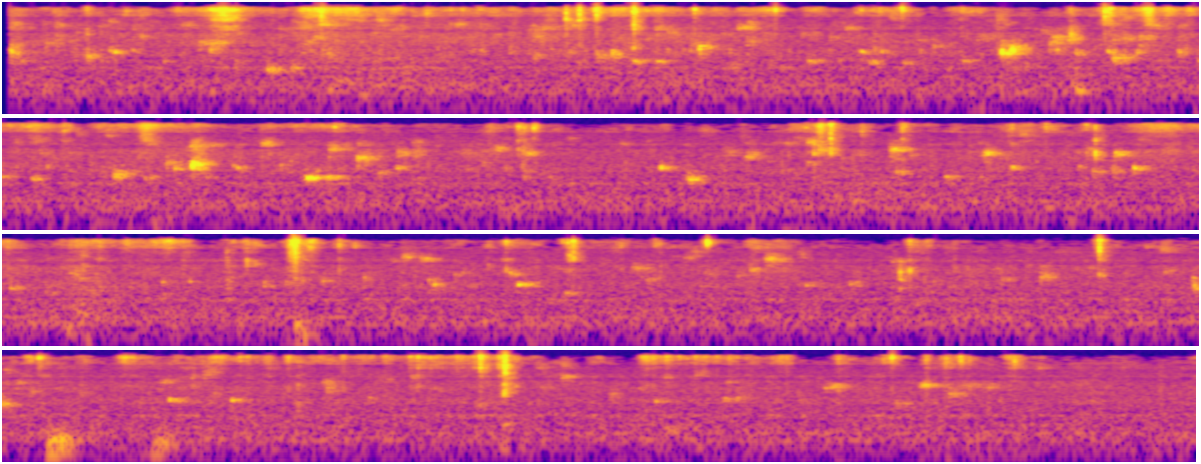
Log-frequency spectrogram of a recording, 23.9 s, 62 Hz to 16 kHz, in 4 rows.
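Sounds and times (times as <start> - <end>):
scissors snipping paper: 2.6 - 4.4, 9.8 - 23.1.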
